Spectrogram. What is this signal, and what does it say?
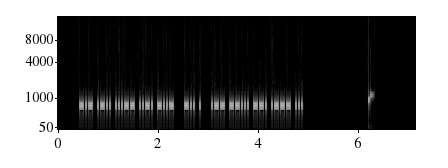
Morse code, heard as a keyed tone, about 37 wpm, 700 Hz. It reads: KL3FX DE W7GJS
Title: USA Callsign DE Callsign - 5 Characters - 40wpm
